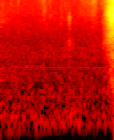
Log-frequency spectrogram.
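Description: Near-silence gives way to a single sudden, harsh cough bursting out loud right at the end, cut off abruptly.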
